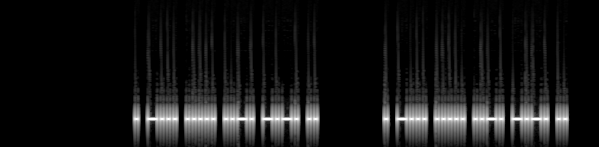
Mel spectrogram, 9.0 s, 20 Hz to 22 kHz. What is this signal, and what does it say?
Morse code, heard as a keyed tone, about 25 wpm, 700 Hz. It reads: EB5FCI EB5FCI
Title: DXCC-100 Call Signs - 6 Characters - Repeated 3x - 25wpm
